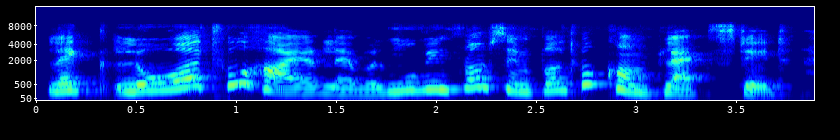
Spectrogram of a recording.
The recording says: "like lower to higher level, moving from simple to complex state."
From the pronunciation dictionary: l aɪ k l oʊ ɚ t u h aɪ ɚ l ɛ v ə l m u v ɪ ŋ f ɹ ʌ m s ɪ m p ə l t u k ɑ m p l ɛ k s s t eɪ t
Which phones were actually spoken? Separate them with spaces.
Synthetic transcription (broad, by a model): l aɪ k l oʊ ɚ t u h aɪ ɚ l ɛ v ə l m u v ɪ ŋ f ɹ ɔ m s ɪ m p ə l t u k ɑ m p l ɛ k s s t eɪ t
